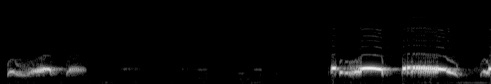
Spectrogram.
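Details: Cooing spotted dove played to lure doves into calling: the tail of one soft two-note phrase, nearly three seconds of silence, then a loud phrase of long, low, slightly wavering coos.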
